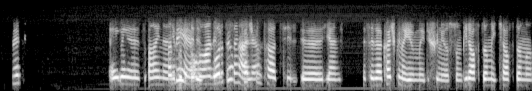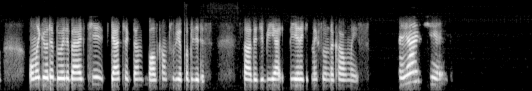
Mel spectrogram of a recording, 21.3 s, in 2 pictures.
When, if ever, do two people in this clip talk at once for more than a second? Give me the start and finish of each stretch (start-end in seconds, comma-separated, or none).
3.4-5.2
